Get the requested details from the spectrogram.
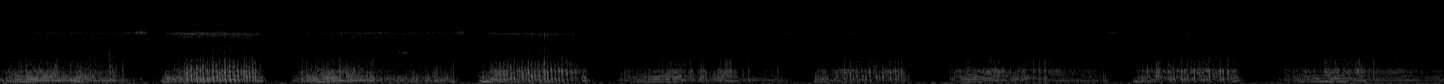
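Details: Steady rhythmic snoring, with rough rattling sounds on each breath at about 18 to 20 breaths a minute.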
